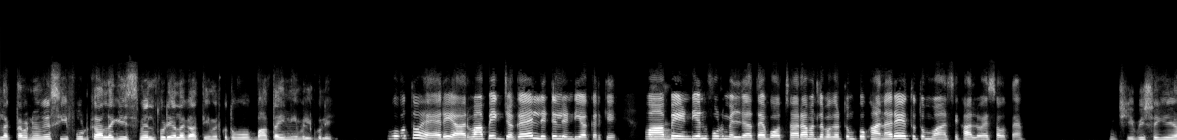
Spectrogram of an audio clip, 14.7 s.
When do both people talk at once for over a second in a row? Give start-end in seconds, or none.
none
